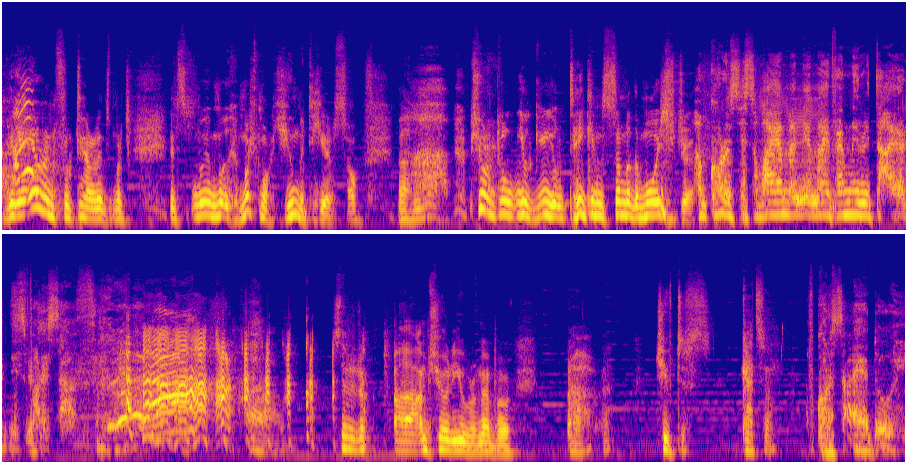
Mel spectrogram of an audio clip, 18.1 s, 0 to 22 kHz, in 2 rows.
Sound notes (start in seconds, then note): 9.9 all laughing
